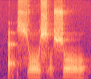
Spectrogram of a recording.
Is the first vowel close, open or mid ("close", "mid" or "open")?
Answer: open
